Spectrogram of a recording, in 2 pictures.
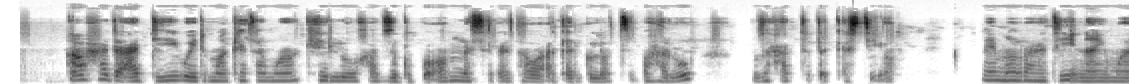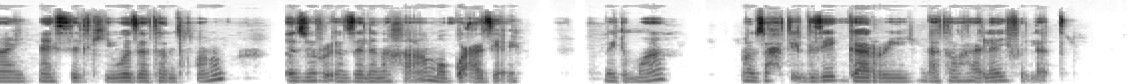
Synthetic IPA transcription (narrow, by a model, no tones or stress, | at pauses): ʔaβħad̪ɐʕad̪ːiwɔjd̪ɨmːakʰɐt̪ʰɐmakʰɨhlːukʰaβzɨɡɨbːɐ̰ʔomːɐsɐɾɐt̪ʰawiʔa̰ɡɐlɡɨlo̞t̪z̥ɨbaɦlu | b̥ɨzuħat̪t̪ʰːɨt̪ʼɨkʼːɐst̪ʰiʔɨjːo̞̰ | najmɐβɾaħt̪ʰinajmajnajsɨlkʰiwɔzɐt̪ʰɨnt̪ʰɨ̥xonuʔɨziɾḭʔo̞zɐlːɐnaxɐ̰ʔa̰mɐɡʷa̰ʕa̰zia̰jːu | wɔjd̪ɨmːa | mɐβzaħt̪ʰiʔɡize̞ɡarːina̰t̪ʰɐwɦɐlɐjɪfɨlːɐ̰t̪ʼ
